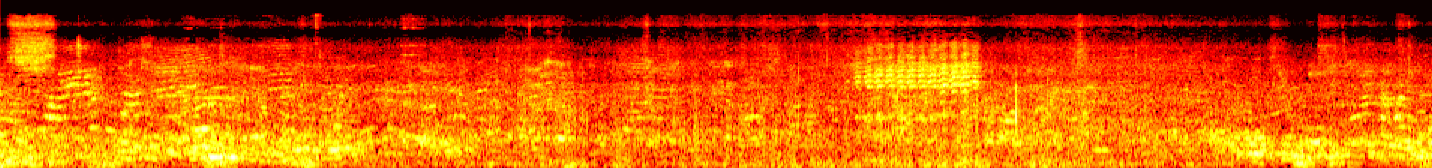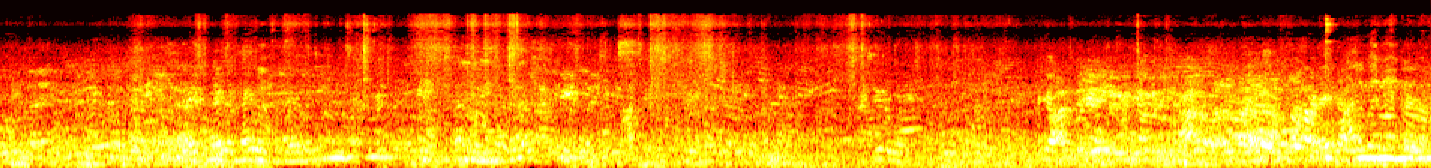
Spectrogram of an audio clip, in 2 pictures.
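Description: A crowd of men talks loudly nearby.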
